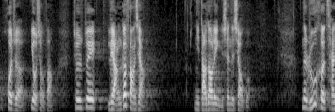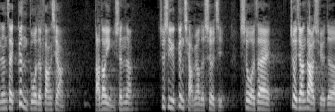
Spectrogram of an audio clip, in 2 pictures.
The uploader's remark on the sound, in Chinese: SELF格致论道讲坛。在 SELF 讲坛的舞台上。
